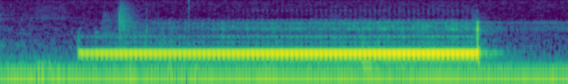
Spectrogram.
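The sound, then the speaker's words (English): A telephone tone sounds as a call is dialed: one steady, mid-pitched electronic beep held for about two seconds before cutting off abruptly. No one speaks. “So we will be dial the number.”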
